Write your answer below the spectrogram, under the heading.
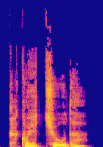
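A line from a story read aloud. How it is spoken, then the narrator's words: Whispered. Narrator (Russian): прошептала она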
